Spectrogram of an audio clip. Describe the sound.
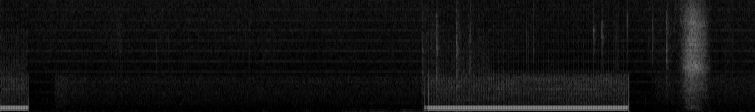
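A telephone dial tone sounds while a call is placed: a brief burst of steady tone, a few seconds of low line hum, then the same even tone held for about two seconds before cutting off, followed by a short soft noise.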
